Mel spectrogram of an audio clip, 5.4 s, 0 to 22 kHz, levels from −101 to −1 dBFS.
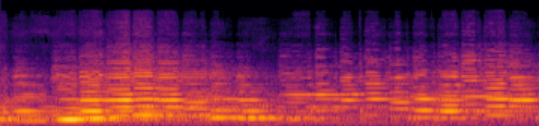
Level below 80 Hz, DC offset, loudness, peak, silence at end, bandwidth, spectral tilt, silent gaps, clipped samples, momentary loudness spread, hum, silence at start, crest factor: -60 dBFS; under 0.1%; -26 LUFS; -8 dBFS; 0 s; 11.5 kHz; -8 dB/octave; none; under 0.1%; 13 LU; none; 0 s; 18 dB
